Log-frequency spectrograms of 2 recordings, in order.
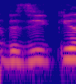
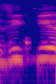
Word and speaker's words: zikir: Nah, kita nggak pernah kita bilang saya mau dzikir dulu. Jadi yang pernah kita bilang adalah zikir ya Bapak Ibu ya dalam pengucapan orang Indonesia. Jadi yang benarnya adalah zikir.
